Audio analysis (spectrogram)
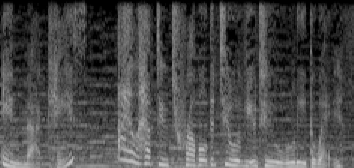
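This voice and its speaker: A woman's voice: medium pitch, very animated, measured pace, over music. A woman playing a serene young female mystical being in an anime game, formal and courteous in her speech.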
